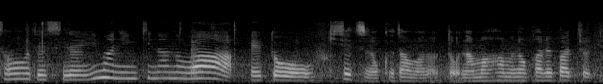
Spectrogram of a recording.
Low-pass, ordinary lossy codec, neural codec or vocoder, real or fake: none; none; none; real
